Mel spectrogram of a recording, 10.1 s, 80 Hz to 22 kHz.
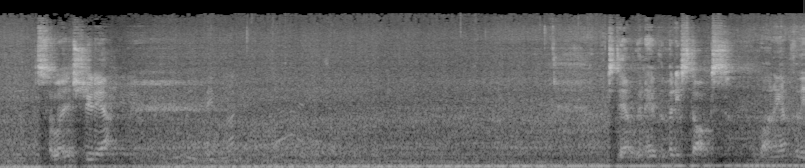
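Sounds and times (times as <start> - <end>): car engines droning: 0.0 - 10.0.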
